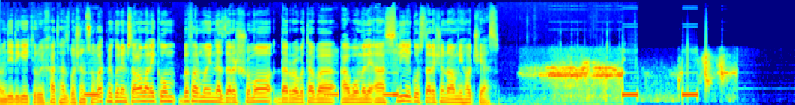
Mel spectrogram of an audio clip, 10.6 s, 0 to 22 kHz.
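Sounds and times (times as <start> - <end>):
speech: 0.0 - 6.8
crackly noisy phone line: 6.9 - 10.3.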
